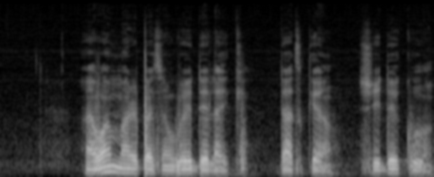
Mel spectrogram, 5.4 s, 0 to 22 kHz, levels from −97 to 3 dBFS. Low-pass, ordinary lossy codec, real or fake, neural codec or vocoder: 19.8 kHz; Opus, 64 kbps; fake; vocoder, 48 kHz, 128 mel bands, Vocos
